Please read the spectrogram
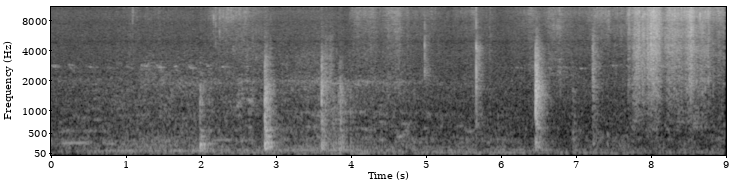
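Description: A handful of sharp taps and clicks, then plastic crinkling near the end as a plastic-gloved hand moves on a clear plastic cape.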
